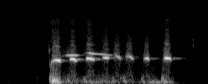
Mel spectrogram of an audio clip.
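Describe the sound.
A person whistles a quick, bouncy dance tune, about seven short pitched notes in a lively rhythm over roughly a second and a half, with a soft breathy undertone.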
